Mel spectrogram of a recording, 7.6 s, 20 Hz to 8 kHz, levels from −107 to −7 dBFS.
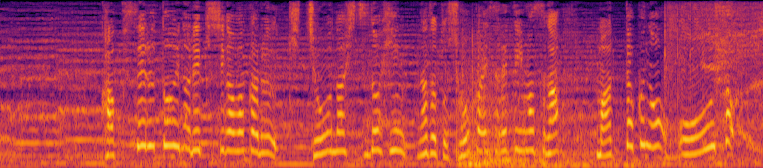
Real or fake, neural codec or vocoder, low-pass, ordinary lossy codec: fake; codec, 16 kHz, 16 kbps, FreqCodec, larger model; none; none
